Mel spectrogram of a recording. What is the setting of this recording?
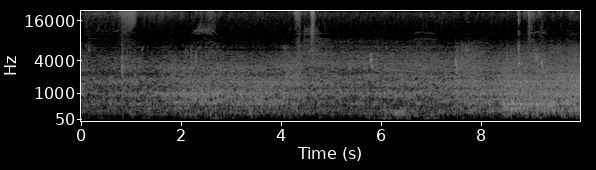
residential area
